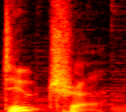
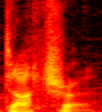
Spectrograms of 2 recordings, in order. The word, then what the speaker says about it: Dutra: yes well ed says the correct pronunciation of my last name is dutra not datra as i've been calling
